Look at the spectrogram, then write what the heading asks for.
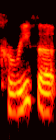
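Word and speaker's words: Koritha: that's p-r-o-f-k-o-r-i again my name is karitha it rhymes with aretha though it's not spelled that way and you can of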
